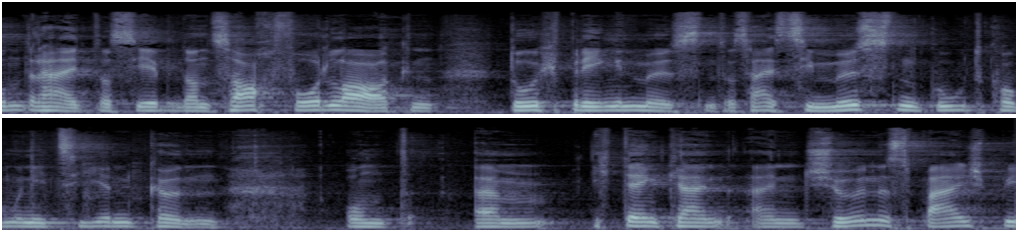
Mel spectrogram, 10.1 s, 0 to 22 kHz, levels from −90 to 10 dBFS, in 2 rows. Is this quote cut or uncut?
uncut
